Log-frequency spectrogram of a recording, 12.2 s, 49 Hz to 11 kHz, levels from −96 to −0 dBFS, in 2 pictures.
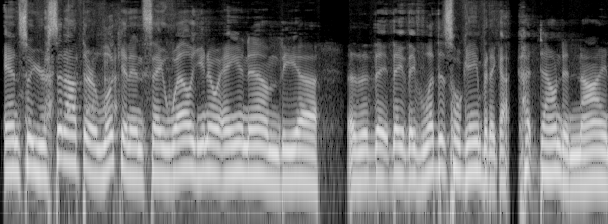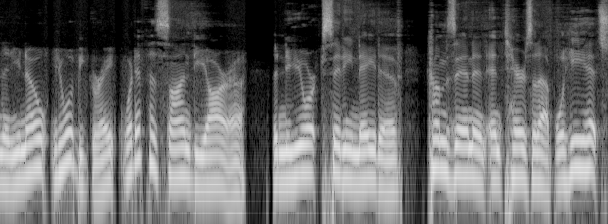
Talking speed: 280 wpm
